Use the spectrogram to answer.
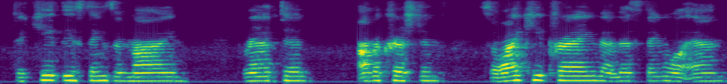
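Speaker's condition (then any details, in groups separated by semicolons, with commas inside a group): Cerebral palsy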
